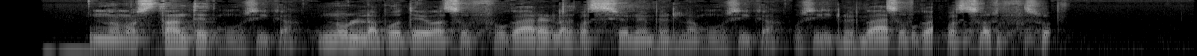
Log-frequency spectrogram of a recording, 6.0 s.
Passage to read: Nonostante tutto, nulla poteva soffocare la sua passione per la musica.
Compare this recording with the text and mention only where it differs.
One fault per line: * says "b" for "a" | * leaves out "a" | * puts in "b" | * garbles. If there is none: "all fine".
* says "musica" for "tutto"
* leaves out "sua"
* garbles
